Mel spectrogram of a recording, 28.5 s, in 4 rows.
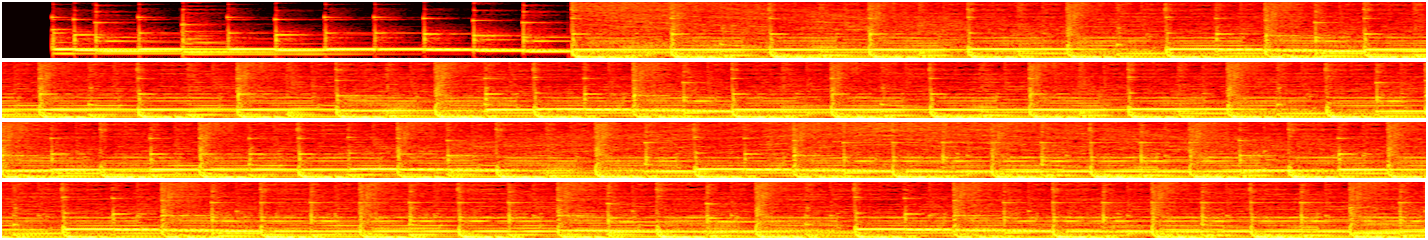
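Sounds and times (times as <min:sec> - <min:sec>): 
marimba: 0:00.3 - 0:28.4.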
